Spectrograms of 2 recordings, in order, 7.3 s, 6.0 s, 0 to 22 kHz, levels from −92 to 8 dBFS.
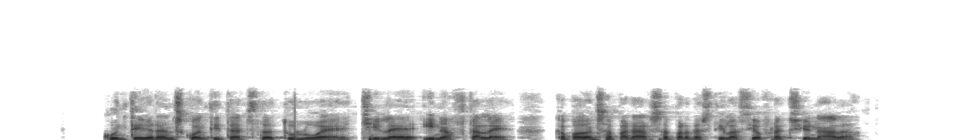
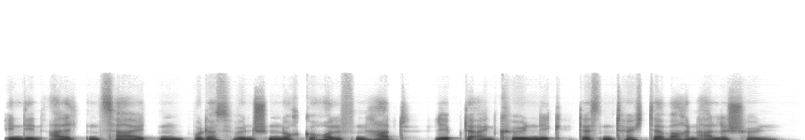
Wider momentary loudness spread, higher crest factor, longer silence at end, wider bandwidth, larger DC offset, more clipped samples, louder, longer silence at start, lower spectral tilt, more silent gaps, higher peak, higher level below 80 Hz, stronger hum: about the same, 5 LU vs 6 LU; about the same, 16 dB vs 16 dB; first, 0.85 s vs 0.2 s; second, 8 kHz vs 9.2 kHz; neither; neither; first, -17 LUFS vs -26 LUFS; first, 0.8 s vs 0.05 s; second, -5.5 dB/octave vs -8 dB/octave; neither; first, -2 dBFS vs -10 dBFS; about the same, -54 dBFS vs -52 dBFS; neither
